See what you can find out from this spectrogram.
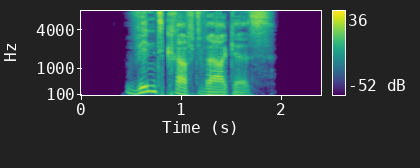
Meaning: genitive singular of Windkraftwerk
- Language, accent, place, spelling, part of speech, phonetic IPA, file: German, Germany, Berlin, Windkraftwerkes, noun, [ˈvɪntˌkʁaftvɛʁkəs], De-Windkraftwerkes.ogg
